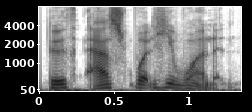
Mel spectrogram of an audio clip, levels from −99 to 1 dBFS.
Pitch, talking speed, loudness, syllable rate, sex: 110 Hz, 220 wpm, -18 LUFS, 6.1 syllables/s, male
